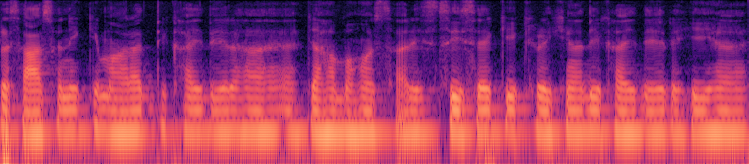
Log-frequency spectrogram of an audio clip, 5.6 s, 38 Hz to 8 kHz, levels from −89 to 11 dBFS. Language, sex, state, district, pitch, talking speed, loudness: Hindi, male, Maharashtra, Dhule, 110 Hz, 180 wpm, -17 LUFS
